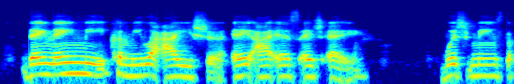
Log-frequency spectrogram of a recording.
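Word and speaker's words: Kamilah: sunshine is not my real name um it's camila k-a-m-i-l-a-h let me say it again it is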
